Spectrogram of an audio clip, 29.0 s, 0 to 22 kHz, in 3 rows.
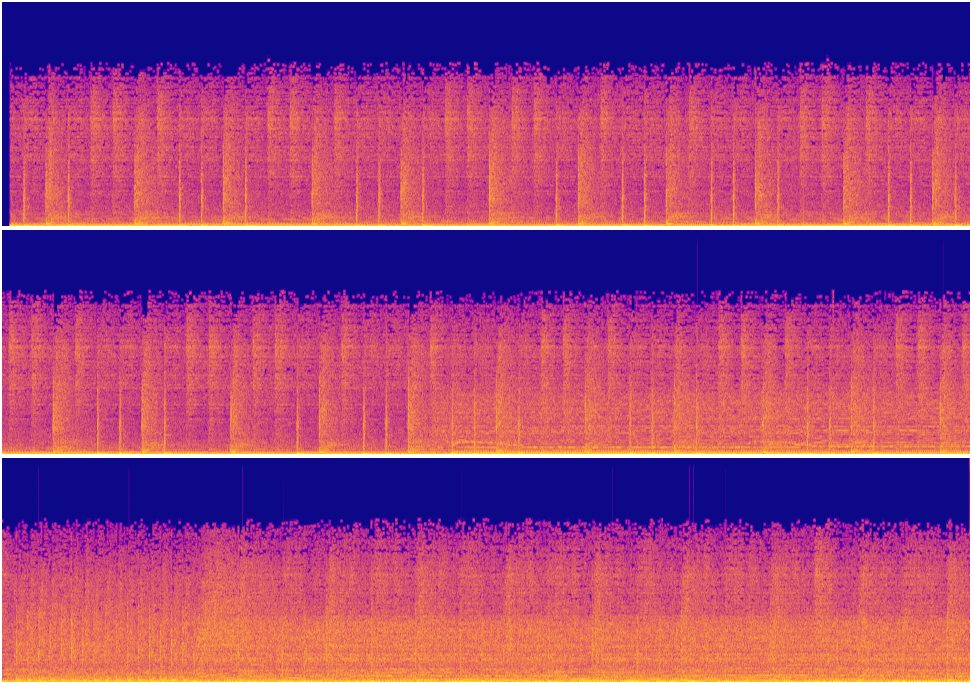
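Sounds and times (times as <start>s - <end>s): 
heavy metal music: 0.1s - 29.0s.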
